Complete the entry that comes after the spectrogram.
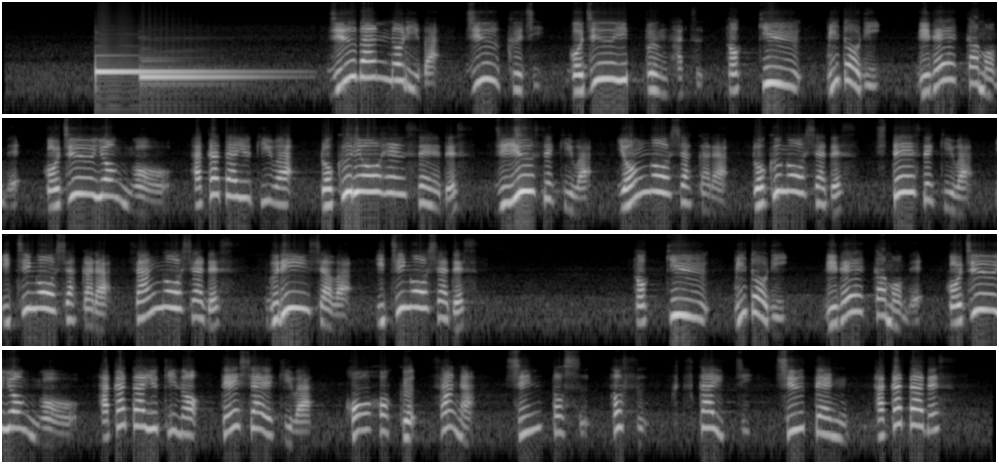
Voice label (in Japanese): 10番のりば案内放送; みどり・リレーかもめ54号 博多行き; takeo onsen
